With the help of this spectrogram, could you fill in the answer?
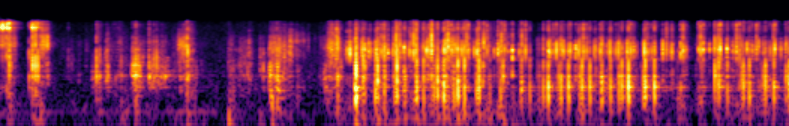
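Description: Long red nails scratch and tap a medium navy faux leather clutch bag, working over its striped fabric-covered flap, gold metal trim and smooth navy body. Sparse, crackly scratching over the first four seconds gives way to dense, fast, crisp tapping and scraping that continues to the end.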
